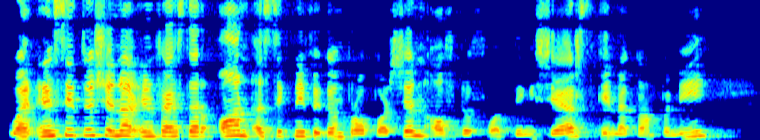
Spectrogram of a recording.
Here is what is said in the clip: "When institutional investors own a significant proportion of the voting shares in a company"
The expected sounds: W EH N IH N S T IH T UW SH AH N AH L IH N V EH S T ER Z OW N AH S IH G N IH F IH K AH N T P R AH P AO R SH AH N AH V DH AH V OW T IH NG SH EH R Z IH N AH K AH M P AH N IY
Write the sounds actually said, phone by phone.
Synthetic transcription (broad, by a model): W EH N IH N S T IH T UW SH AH N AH L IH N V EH S T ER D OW N AH S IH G N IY F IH K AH N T P R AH P AO R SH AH N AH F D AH F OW T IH NG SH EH R S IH N AH K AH M P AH N IY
